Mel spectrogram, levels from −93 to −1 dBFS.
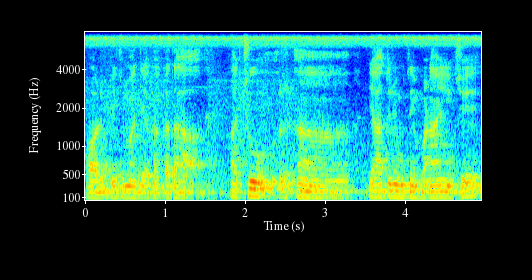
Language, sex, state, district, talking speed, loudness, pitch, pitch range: Garhwali, male, Uttarakhand, Tehri Garhwal, 135 wpm, -29 LUFS, 100 Hz, 100-105 Hz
